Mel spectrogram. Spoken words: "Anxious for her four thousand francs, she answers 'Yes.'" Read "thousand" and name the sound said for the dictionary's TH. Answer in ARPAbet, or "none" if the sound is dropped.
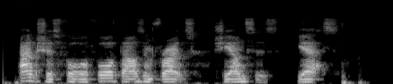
TH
